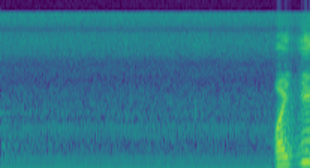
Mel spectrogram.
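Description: Steady electrical mains hum, a low tone with a stack of evenly spaced overtones, heard during a pause in a man's speech. His voice comes back near the end.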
